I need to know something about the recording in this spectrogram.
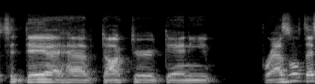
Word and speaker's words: Brassell: Danny Brassell. Did I say Brassell right? Brassell.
